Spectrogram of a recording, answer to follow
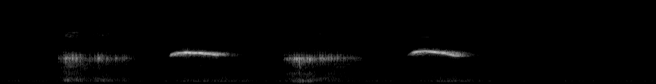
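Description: A man's mock cartoon snore, done twice: each time a rasping snore on the in-breath, then a short whistle on the out-breath that rises and falls.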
